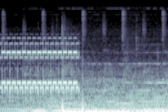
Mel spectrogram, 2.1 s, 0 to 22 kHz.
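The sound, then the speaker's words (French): A telephone rings with a steady, bright electronic tone that holds for about a second before cutting off into a dense, noisy background. “Peu de temps avant 13h, le téléphone sonna de nouveau.”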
